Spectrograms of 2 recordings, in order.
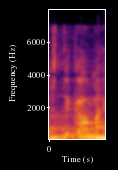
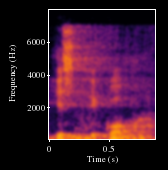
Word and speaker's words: istikamah: tapi itulah bahasa yang benar istikamah itu bahasa Indonesia yang benar tapi istikamah juga dibenarkan karena serapan dari bahasa Arab sehingga supaya masih supaya tidak jauh dari ee pembacaannya maka ditulis pakai Q istikomah bacanya artinya apa lurus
